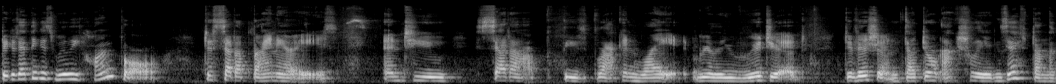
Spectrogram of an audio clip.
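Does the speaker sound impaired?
Yes: deafness; severe to profound deafness from 3, hearing aids to 34, implant worse ear 34, other 41; grew up speaking, mainstream schooling, learned sign language in 20s, also signs.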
